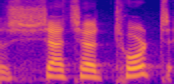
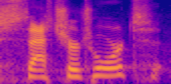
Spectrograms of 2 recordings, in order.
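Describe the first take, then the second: First: Sachertorte said slowly, carefully, rising; corrected pronunciation. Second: Sachertorte said hesitantly with a rising tune; unsure pronunciation. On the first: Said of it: "Fr-, Sachertorte". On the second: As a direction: try Sachertorte as a question. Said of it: "I don't know how to say it". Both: Shown as a demonstration.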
